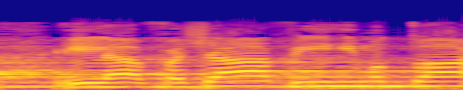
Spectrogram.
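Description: A man's voice preaching in a sing-song, chant-like delivery, held notes gliding up and down.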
